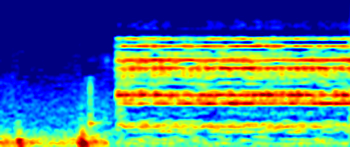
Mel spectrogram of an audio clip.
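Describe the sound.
A telephone bell rings during a random prize-quiz phone call: two soft, low thumps come first, then a bright, loud jangling ring starts abruptly and holds steady to the end.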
